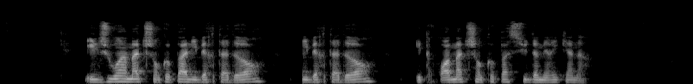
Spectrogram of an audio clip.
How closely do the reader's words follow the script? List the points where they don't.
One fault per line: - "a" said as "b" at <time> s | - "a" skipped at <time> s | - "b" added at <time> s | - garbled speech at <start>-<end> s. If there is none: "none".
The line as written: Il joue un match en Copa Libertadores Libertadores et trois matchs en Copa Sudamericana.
none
